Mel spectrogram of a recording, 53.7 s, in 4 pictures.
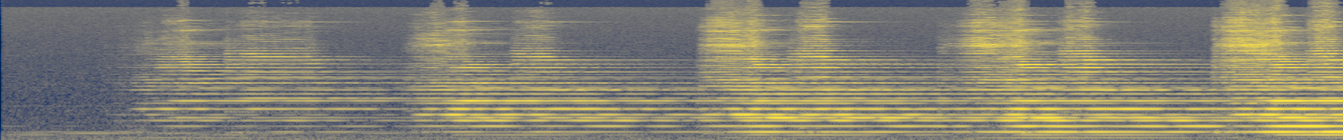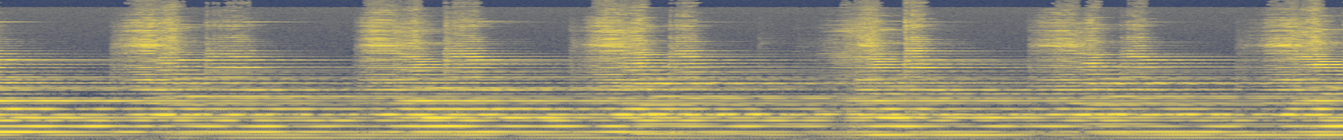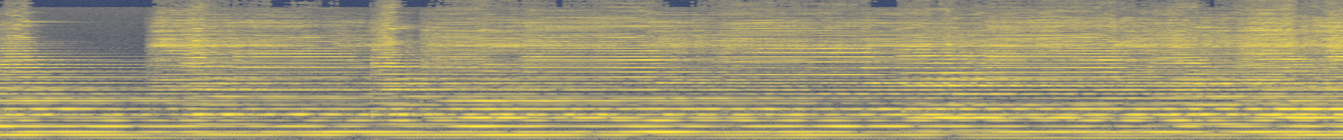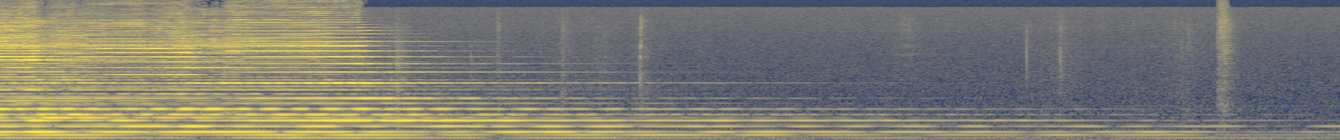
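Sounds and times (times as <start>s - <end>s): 
baritone bowed psaltery: 1.4s - 52.9s.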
